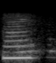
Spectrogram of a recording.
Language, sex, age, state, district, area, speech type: Odia, female, 18-30, Odisha, Subarnapur, urban, conversation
